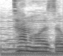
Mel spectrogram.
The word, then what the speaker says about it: Tannhauser: what's your name Tannhauser we pronounce it tan Wazza with an armload German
